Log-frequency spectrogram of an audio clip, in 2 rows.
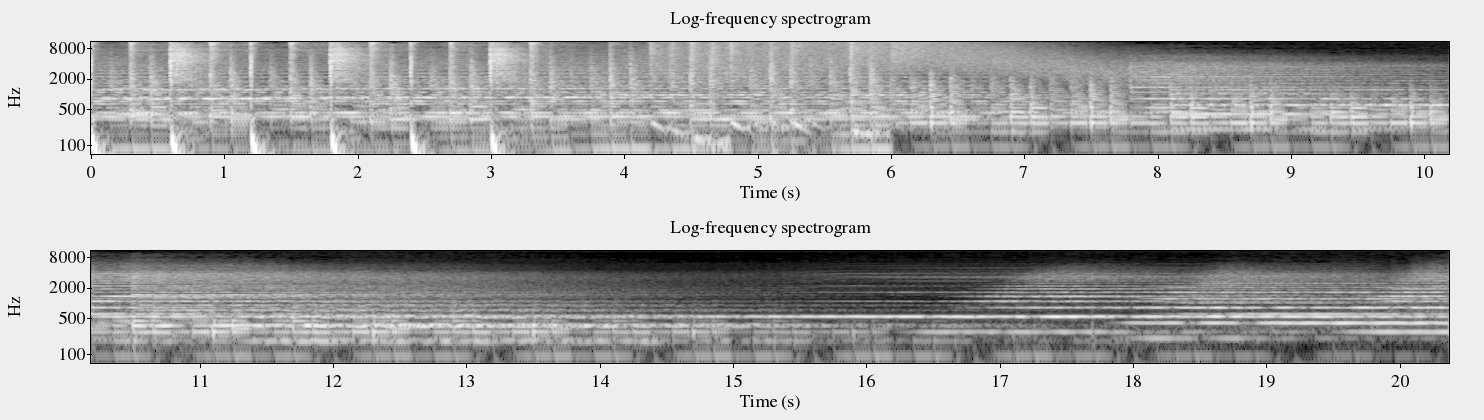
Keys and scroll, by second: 15.5 ctrl+z, 16.4 ctrl+z, 19.2 ctrl+z.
